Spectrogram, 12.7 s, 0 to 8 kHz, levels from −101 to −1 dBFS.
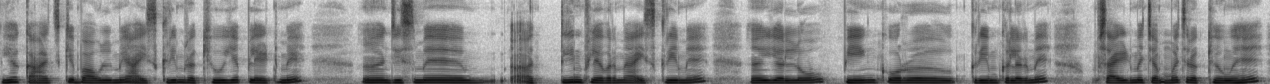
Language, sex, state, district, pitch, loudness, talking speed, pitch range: Hindi, female, Bihar, Saran, 200 Hz, -13 LUFS, 135 wpm, 190-210 Hz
